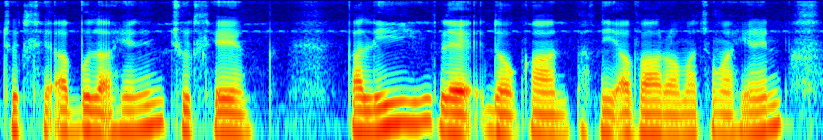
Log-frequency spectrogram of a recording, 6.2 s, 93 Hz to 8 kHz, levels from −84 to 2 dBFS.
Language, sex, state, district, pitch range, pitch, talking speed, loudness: Mizo, male, Mizoram, Aizawl, 110-125 Hz, 115 Hz, 145 wpm, -16 LUFS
